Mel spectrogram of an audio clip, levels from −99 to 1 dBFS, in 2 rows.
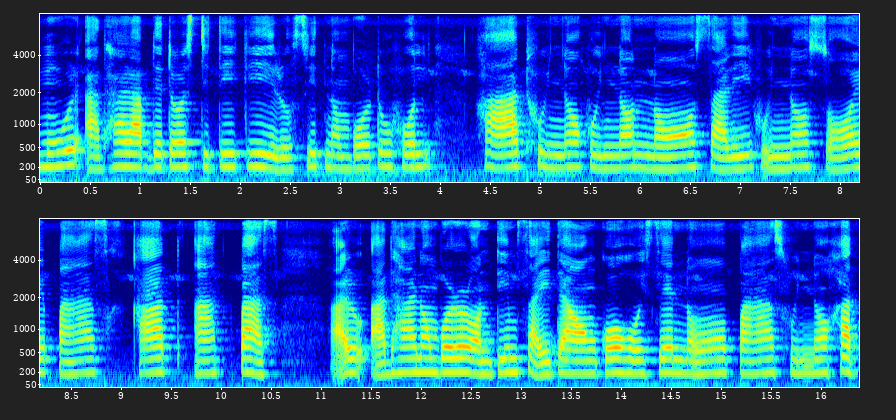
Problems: none marked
